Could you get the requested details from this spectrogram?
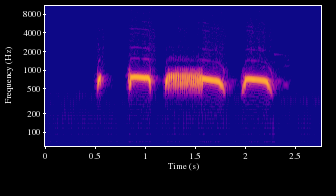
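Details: A single coo phrase from a spotted dove kept as a lure for wild doves: a brief opening note, a steady hoot, a long rough trilled coo sliding down, and a final arched note.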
